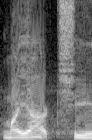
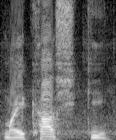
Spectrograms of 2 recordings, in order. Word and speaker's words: Mayakashi: If I'm still saying it wrong, then blame how people say it in Japanese, because according to them it's called Mayashi, not Mayakashi.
